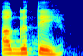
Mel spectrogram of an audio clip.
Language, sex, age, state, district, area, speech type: Sindhi, female, 30-45, Maharashtra, Thane, urban, read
